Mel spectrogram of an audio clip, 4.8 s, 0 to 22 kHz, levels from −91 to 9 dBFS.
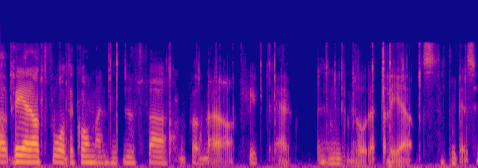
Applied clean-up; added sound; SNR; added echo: neural diffusion model UNIVERSE++.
